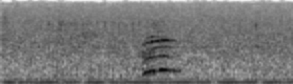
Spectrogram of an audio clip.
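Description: A pet parrot gives one short, weird call about a second in that rises and falls in pitch, the sort of noise it makes as it settles down for a nap. A steady low hum runs underneath.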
